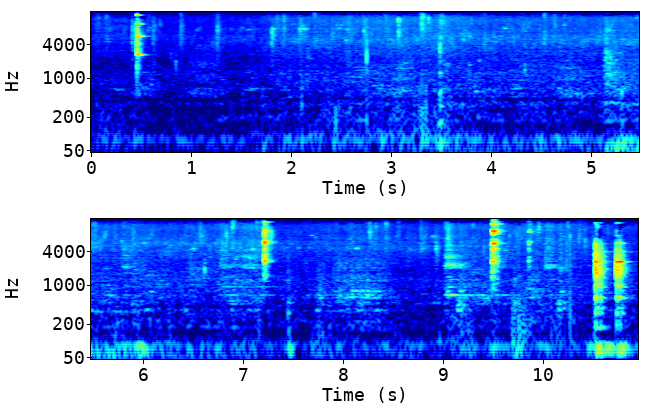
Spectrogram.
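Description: Food sizzles and crackles softly in hot oil.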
